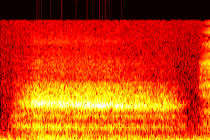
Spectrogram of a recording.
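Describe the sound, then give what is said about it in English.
A single slow, deep exhale, taken as part of a calming breathing exercise for children. The breath is a steady airy rush lasting about a second and a half, then it fades to quiet. “Breathe in. Get all the color in your body. Let it feel all over. Hold. Breathe out.”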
